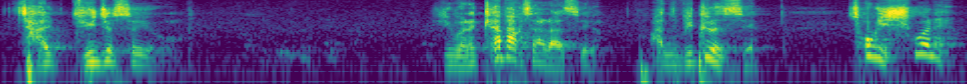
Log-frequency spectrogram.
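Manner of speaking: hammed-up spiteful satisfaction; mock gloating. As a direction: imitate smug glee at someone's downfall. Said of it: "하나님은 그 음성을 듣기를 원할까요?".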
